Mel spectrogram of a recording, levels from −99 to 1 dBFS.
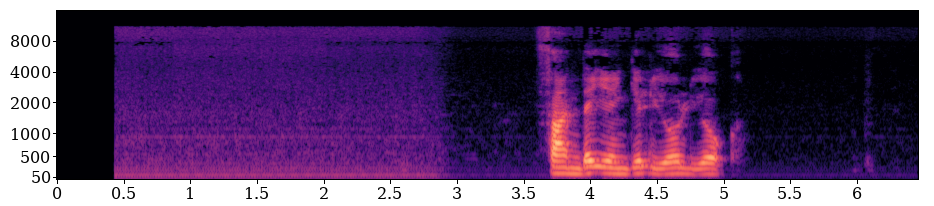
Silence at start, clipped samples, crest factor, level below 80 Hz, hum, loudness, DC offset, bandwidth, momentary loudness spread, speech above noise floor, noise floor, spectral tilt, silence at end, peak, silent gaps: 3.65 s; under 0.1%; 26 dB; -64 dBFS; 50 Hz at -60 dBFS; -22 LUFS; under 0.1%; 11.5 kHz; 9 LU; 52 dB; -73 dBFS; -6.5 dB/octave; 1.45 s; 0 dBFS; none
